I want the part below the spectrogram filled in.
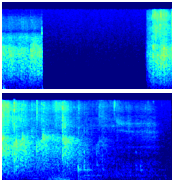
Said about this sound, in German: Und lass uns mit dem Applaus ihn willkommen heißen. Danke.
